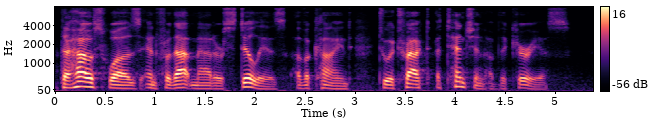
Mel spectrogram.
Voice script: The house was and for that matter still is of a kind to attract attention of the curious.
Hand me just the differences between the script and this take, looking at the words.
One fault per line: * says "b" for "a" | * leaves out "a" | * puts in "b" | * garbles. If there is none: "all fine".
all fine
